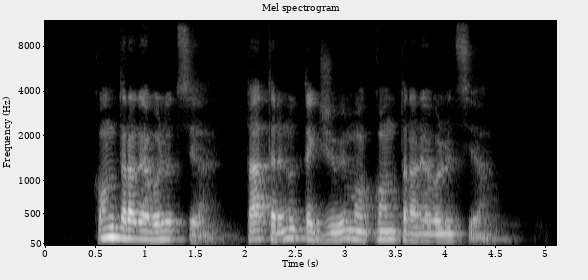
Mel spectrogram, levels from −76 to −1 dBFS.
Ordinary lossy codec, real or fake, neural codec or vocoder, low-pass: none; fake; codec, 24 kHz, 0.9 kbps, DualCodec; none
